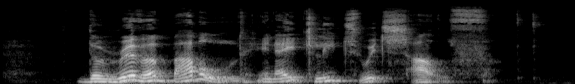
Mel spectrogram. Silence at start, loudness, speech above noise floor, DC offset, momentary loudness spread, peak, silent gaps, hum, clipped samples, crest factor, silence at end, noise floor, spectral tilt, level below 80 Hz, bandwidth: 0.8 s; -19 LUFS; 45 dB; under 0.1%; 16 LU; 0 dBFS; none; none; under 0.1%; 20 dB; 0.9 s; -63 dBFS; -5.5 dB/octave; -54 dBFS; 15.5 kHz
